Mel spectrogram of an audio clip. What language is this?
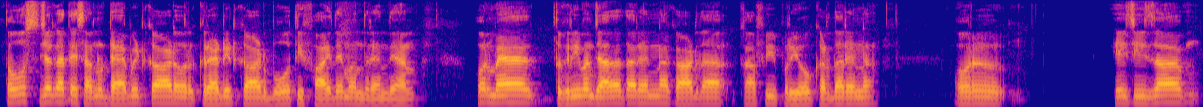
Punjabi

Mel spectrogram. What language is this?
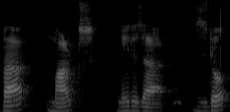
Bodo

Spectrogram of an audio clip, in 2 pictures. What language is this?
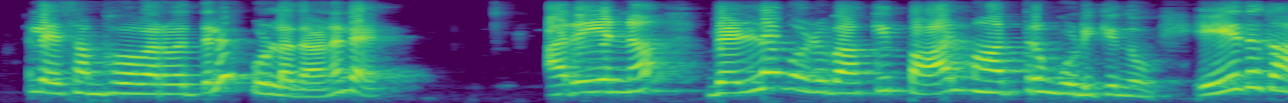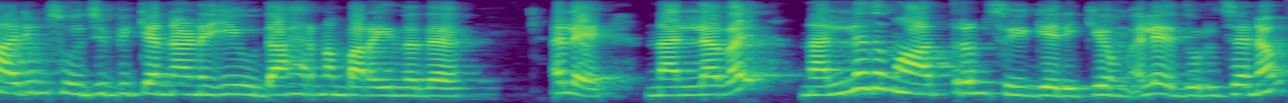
Malayalam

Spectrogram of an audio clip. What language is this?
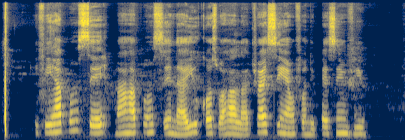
Nigerian Pidgin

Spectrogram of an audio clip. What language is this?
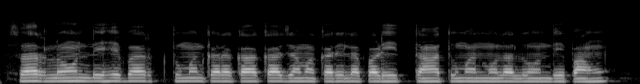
Chhattisgarhi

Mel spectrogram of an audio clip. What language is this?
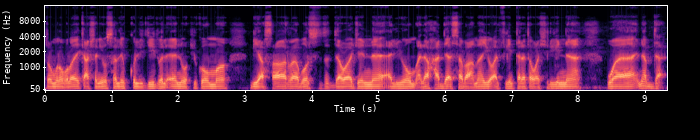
Arabic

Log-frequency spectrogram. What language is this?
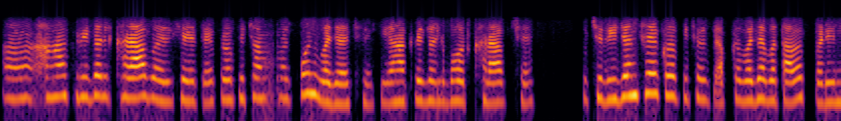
Maithili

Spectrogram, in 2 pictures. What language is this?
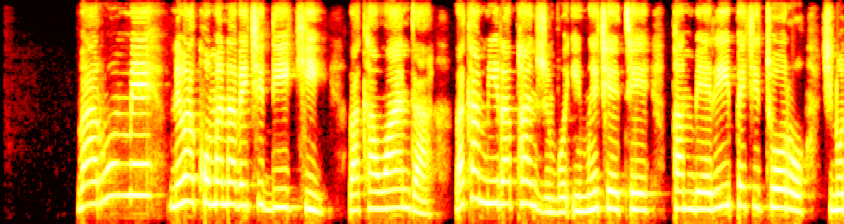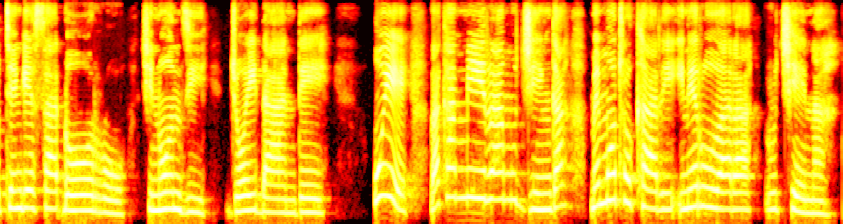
Shona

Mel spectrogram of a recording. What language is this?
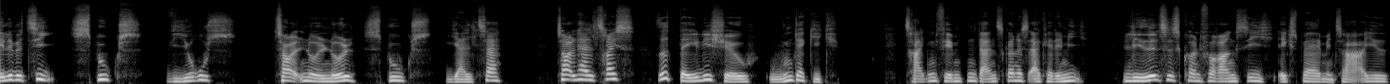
Danish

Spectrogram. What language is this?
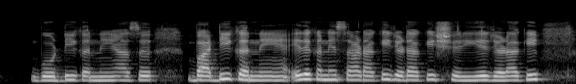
Dogri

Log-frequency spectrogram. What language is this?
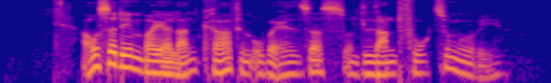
German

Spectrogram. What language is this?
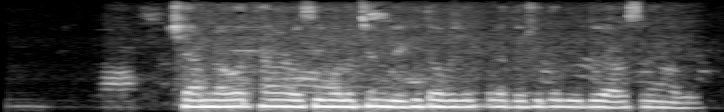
Bangla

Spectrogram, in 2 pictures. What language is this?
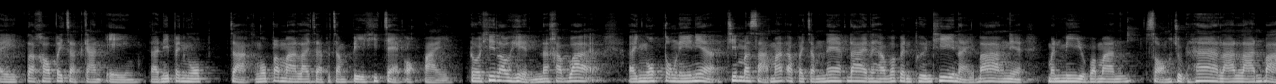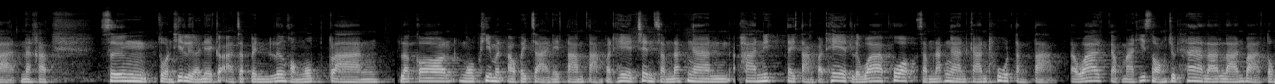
Thai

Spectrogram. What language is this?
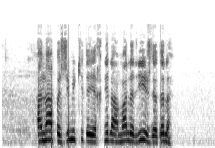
Pashto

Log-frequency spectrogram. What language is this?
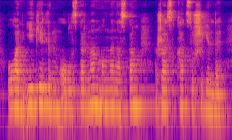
Kazakh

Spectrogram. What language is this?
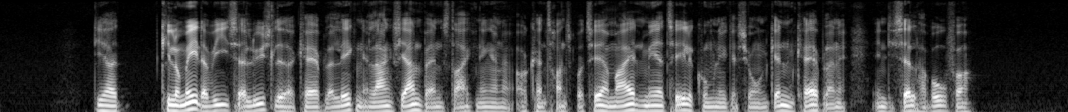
Danish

